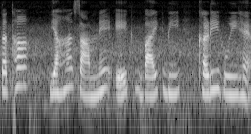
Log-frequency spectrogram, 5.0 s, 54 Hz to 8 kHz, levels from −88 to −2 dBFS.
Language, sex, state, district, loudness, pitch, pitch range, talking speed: Hindi, female, Chhattisgarh, Raipur, -18 LUFS, 265 Hz, 240-290 Hz, 105 wpm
